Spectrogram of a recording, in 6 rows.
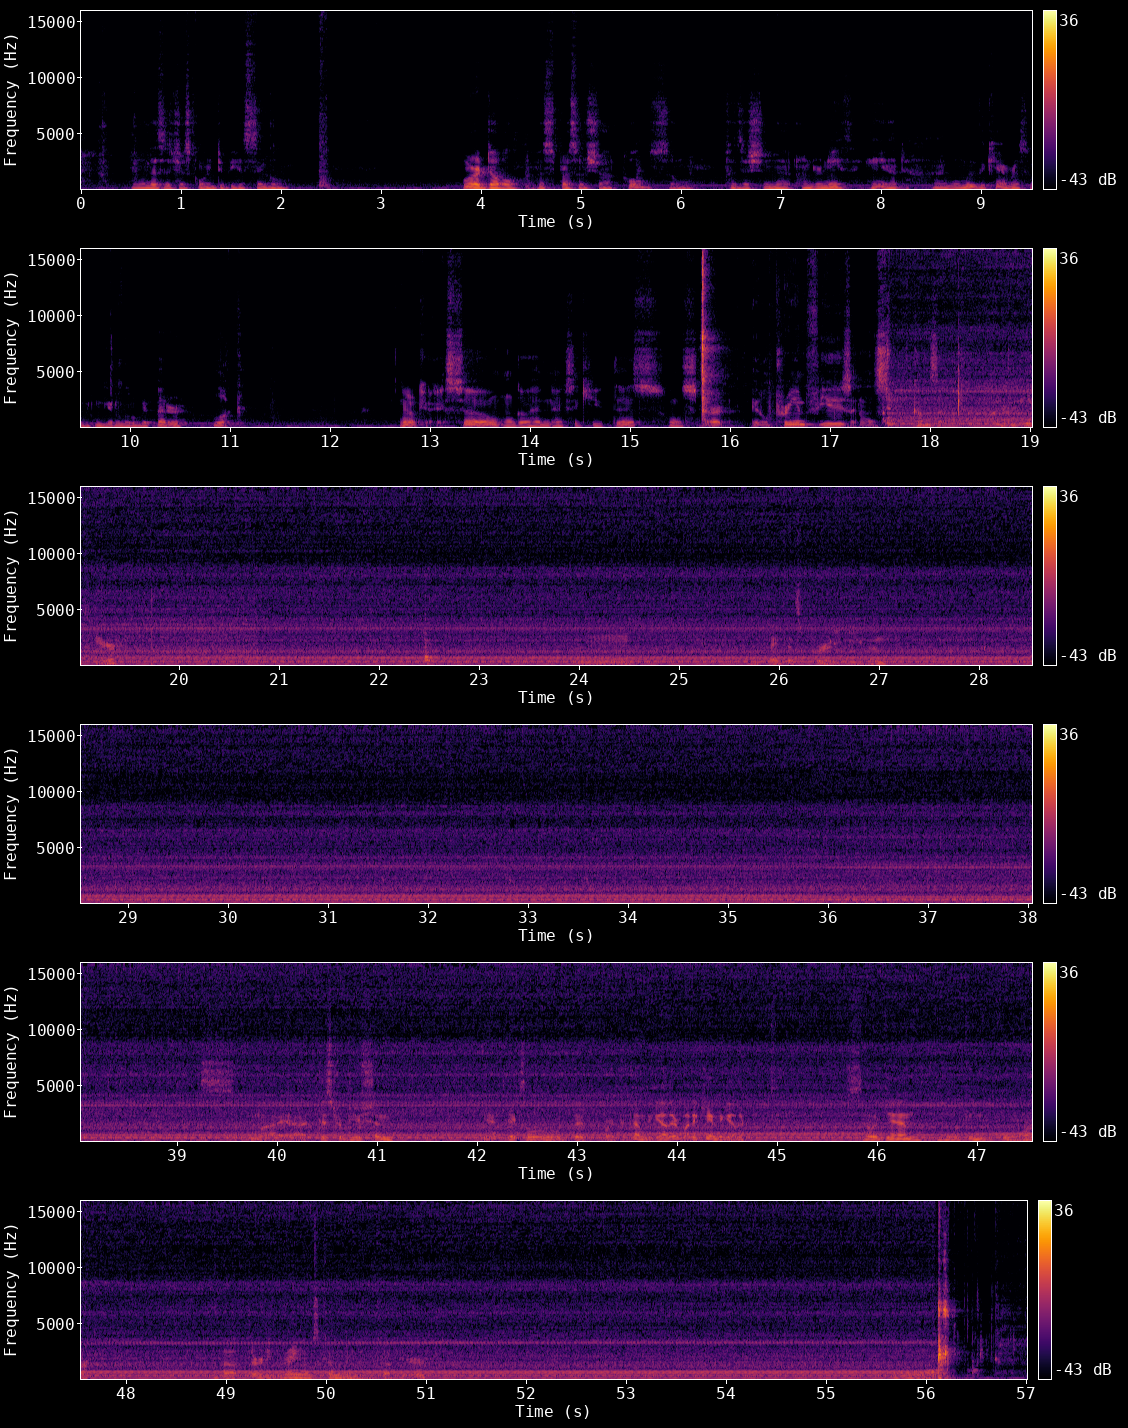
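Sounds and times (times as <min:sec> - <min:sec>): sharp click: 0:15.6 - 0:16.0
espresso machine pump humming: 0:17.5 - 0:56.3.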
